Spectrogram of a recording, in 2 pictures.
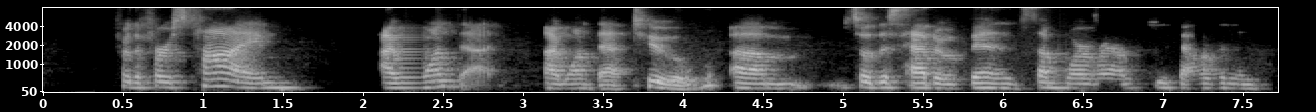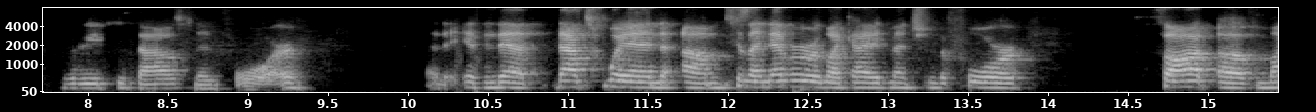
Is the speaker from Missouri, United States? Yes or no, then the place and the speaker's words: no; San Diego, California, United States; now in Sacramento, United States; I grew up down in San Diego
